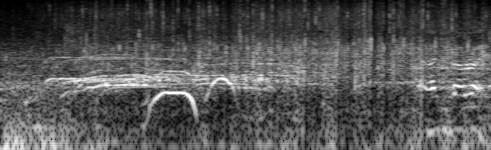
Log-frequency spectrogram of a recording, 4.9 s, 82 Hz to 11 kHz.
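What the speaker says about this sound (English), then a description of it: "all you have to do is cheer when I point to your favorite" At a cosplay contest at Walker Stalker Germany 2018, an audience claps and cheers in a loud, sustained burst of crowd noise, with a voice rising above the applause.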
